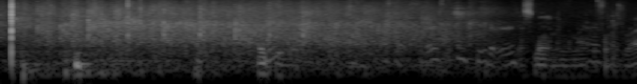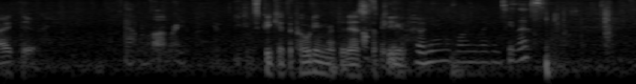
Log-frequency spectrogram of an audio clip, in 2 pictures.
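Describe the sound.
A steady round of audience applause, dense and fairly loud, claps for about five seconds before fading out, after which a single voice begins speaking alone.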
